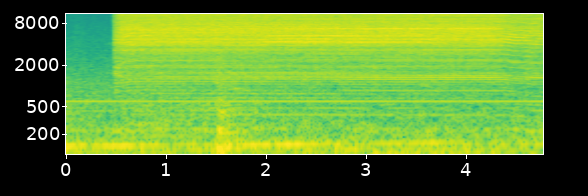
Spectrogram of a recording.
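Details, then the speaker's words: 1978 El Camino LS swap fuel system, electric fuel pump after pushing the feed line to the tank bottom; sudden high, steady, even buzz without sputter, pump now pulling fuel instead of running dry. "there we go that's what i was waiting for [Music] i mean that means it's pulled fuel before it was running dry"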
